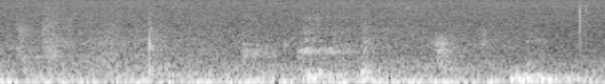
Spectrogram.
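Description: Quiet lecture-room background: a steady low hum with a few faint, irregular ticks and clicks.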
